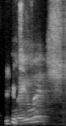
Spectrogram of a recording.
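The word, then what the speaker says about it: Lalich: Janya Laylich. You can spell it.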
